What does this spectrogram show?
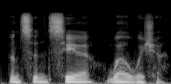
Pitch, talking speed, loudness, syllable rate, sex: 100 Hz, 140 wpm, -17 LUFS, 5.1 syllables/s, male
